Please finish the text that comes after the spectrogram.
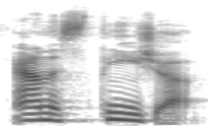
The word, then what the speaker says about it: anesthesia: Anesthesia.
